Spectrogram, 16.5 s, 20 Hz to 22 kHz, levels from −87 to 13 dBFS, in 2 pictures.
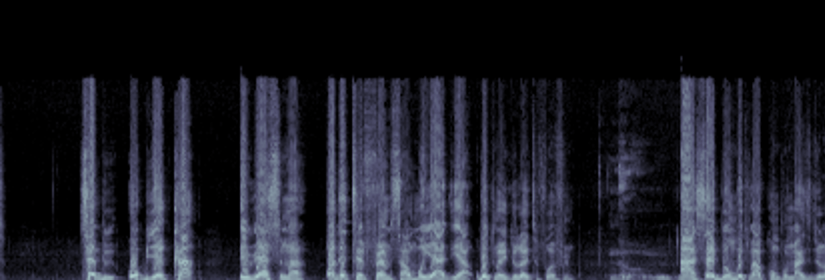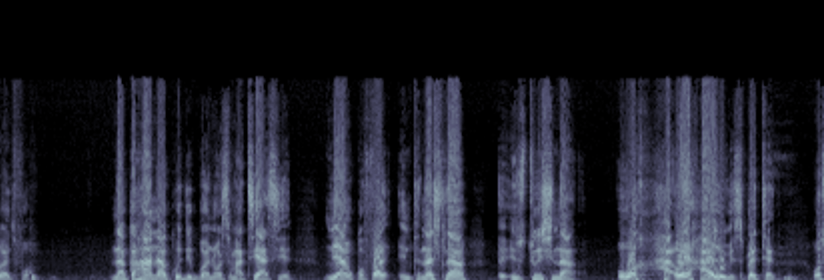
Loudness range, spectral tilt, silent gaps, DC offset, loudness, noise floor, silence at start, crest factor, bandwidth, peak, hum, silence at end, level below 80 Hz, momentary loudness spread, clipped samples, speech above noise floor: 3 LU; -3 dB/octave; none; under 0.1%; -21 LUFS; -64 dBFS; 0 s; 18 dB; 16.5 kHz; -6 dBFS; none; 0 s; -50 dBFS; 13 LU; under 0.1%; 42 dB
